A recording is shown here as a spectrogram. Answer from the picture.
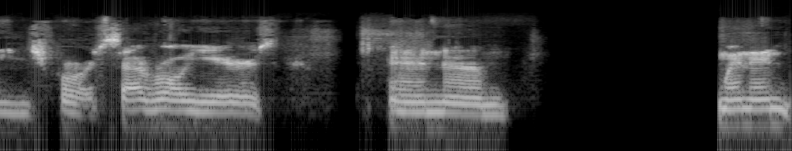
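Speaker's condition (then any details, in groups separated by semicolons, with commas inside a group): ALS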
